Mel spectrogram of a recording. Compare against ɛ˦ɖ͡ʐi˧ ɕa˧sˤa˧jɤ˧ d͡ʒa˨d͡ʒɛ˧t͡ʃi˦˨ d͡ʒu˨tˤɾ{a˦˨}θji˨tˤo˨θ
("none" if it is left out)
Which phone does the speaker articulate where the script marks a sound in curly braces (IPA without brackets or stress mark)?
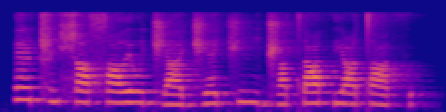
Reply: a˦˨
